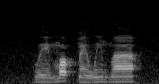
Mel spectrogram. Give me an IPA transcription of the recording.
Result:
kʷeː˨mɔ˦˨k͡pɛ̃˨ wĩ˦ bã˦

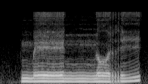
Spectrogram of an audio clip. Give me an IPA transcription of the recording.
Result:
meːnːʊri

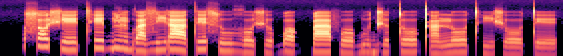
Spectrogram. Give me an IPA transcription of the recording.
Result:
sɔ˦ʃeː˨tʰe˦ ɓĩ˦ɡʷa˨zi˦ ɾa˦˨tɪ˦su˨ ɣo˨ʃʊ˨ɓɔ˦˨ k͡pa˦foː˨ɓu˦d͡ʒʊ˦ toː˦kʼã˨ noː˦tʰi˨ʃoː˨ tɪ˨

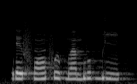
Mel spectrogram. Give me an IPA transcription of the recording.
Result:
ɾefɔ̃fɯ bãbuɡ͡bi

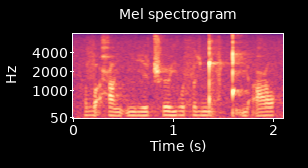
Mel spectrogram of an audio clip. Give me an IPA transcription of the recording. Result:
va̰ħaŋḭ ŋiː ʈ͡ʂʰøjuːħyzŋ͡ǃṵħ ǃḭ ja̰ʕɒ

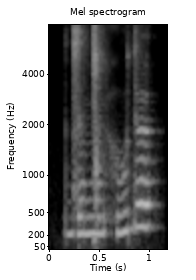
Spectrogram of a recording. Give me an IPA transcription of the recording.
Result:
d͡zəŋ͡ǀʉ hudœ

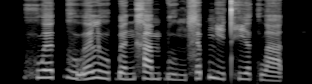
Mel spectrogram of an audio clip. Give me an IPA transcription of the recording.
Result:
hwəː˦˥k̚ ɣṵ˧˥ə̯lu˧ ɓə˨˦nxa˧mɓṳ˨˩ŋ sə˦˥p̚ŋi˨˦t̪ʰi˧ə̯ kwa˨˩t̚

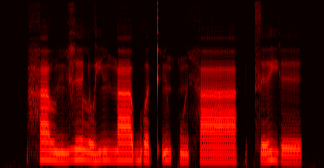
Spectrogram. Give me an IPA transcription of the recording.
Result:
ha˦βĩ˨ ɣe˦lʊ˨ jĩ˦ŋaː˦ɡʷɛ˦˨ kʼĩ˦kʷĩ˨haː˦ | t͡se˨˦je˨

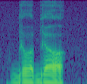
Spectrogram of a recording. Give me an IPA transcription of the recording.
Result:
bʲoə̯bʲɐ

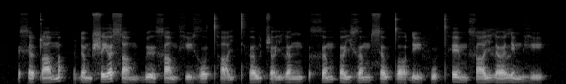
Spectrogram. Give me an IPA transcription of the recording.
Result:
xɛ˨˩ʈa˧˥m | ɗə˨˩mʂi˧˥ə̯sa˨˩˨m ɓɨ˨˩xa˨˩m xi˨˩ɣo˧˥ t̪ʰa˨˩˨j t̪ʰə˧˥wcə˨˩˨jlə˧ŋ | xə˧˥mʔə˨˩jɣə˧m sə˨˩wt̪ɔ˨˩˦ ɗi˨˩˨fu˨˩˨t̪ʰe˧m xa˧˥jləː˧˥li˧m ɣi˨˩˦

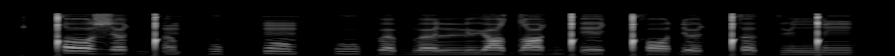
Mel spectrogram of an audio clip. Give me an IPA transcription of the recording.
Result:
ǃɔzœǃʼə̃pːu pːõ pːupœbœ lːydˤu ǃʼɪǃʰɔɗø ǃʰəkyŋ͡ǃĩ

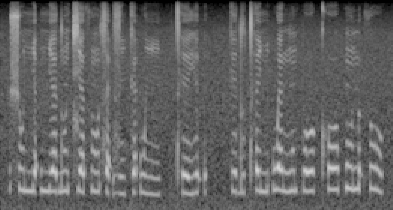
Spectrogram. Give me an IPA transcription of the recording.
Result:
ʃu˦˨ ɲä˦ʔɲɛ˦dũ˦˨ t͡ɕɛ˦θũ˦ sɛ˦ʔ zi˨kɛ˦ʔwi˨ | tʰe˨jɪ˦ʔ | ke˦˨du˦˨ tʰɛ˦˨ɲʊ˦ʔwɛ˦˨ ŋũ˦˨po˦ʊ̯ kʰo˦ʊ̯pũ˦nʊ˦ʔθu˦˨

